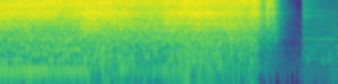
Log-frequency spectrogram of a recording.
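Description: A jewelry steam cleaner's nozzle blasting a jet of pressurised steam: a loud, steady hiss that cuts off suddenly about three and a half seconds in.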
